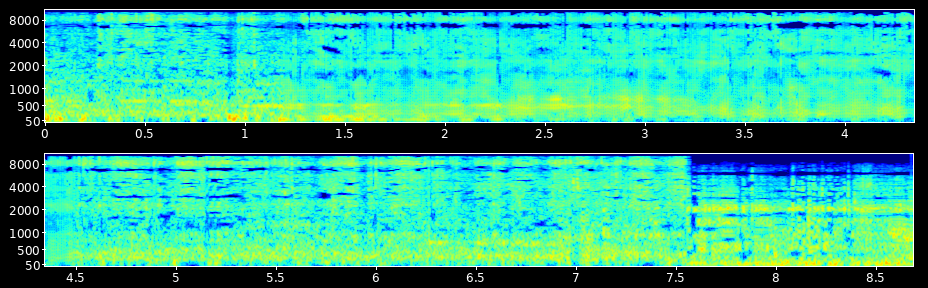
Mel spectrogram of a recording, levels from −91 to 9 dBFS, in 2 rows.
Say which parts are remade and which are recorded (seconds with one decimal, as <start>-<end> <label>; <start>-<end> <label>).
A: 0.0-1.2 recorded; 1.2-4.5 remade; 4.5-8.7 recorded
